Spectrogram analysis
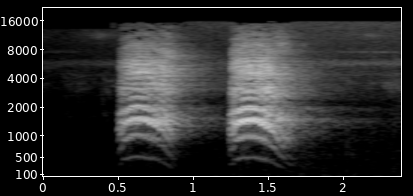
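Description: A raven gives two harsh, drawn-out caws about three-quarters of a second apart, each falling away at the end; background is quiet.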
